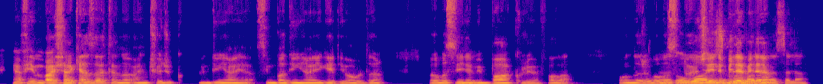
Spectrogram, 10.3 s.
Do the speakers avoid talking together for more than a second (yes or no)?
no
